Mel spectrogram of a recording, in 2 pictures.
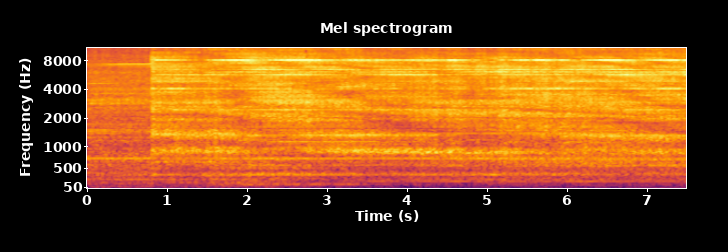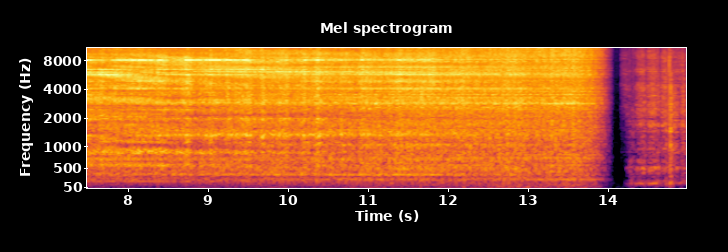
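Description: Bandsaw running and cutting through a sheet of wood: a loud, steady machine noise with a few steady tones. It stops abruptly near the end.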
